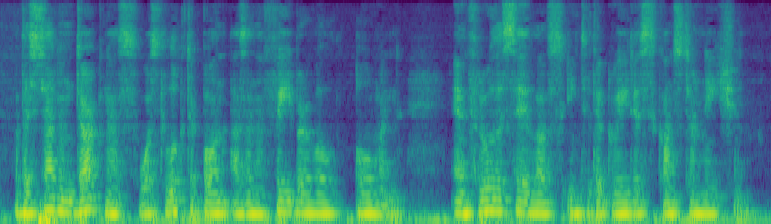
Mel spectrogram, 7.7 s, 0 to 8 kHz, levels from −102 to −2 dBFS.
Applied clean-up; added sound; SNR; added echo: none; none; none; reverberation time 0.2 s.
